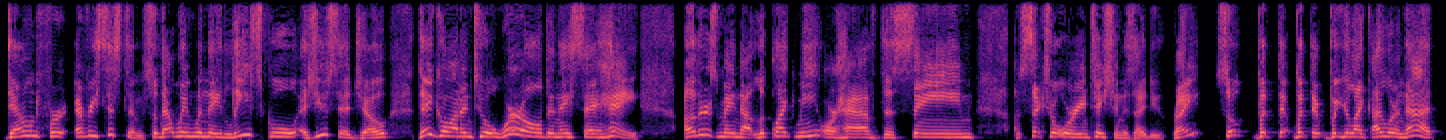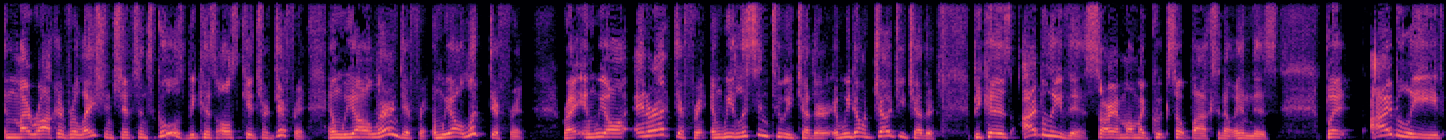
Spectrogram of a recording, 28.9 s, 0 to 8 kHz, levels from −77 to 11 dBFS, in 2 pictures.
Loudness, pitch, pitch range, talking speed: -18 LUFS, 205 Hz, 175-230 Hz, 225 wpm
